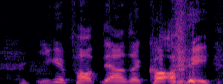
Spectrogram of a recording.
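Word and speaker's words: Ko-fi: And if you would like to encourage me, you can pop down to Coffee, spelled K-O-F-I. That's Coffee, spelled K-O-F-I, or Patreon, which is spelled like Patreon.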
